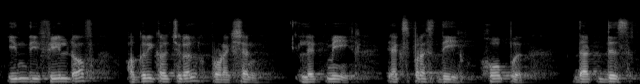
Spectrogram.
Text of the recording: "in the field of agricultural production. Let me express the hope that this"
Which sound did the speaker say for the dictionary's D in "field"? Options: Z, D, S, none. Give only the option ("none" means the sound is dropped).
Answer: D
